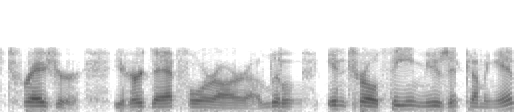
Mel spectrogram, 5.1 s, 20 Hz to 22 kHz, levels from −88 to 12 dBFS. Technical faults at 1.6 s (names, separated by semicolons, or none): GSM full-rate codec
